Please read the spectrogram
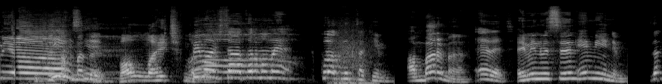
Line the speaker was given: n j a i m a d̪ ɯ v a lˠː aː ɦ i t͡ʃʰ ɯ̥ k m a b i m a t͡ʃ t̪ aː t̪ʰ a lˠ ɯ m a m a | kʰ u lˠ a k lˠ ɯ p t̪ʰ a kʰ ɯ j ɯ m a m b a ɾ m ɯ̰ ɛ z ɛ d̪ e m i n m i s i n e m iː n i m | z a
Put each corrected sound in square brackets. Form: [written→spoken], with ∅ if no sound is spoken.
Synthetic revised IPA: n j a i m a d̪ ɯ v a lˠː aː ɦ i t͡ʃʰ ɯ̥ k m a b i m a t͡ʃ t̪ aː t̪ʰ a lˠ ɯ m a m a | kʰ u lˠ a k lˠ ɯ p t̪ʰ a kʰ ɯ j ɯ m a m b a ɾ m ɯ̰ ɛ [z→v] ɛ [d̪→t̪] e m i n m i s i n e m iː n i m | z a

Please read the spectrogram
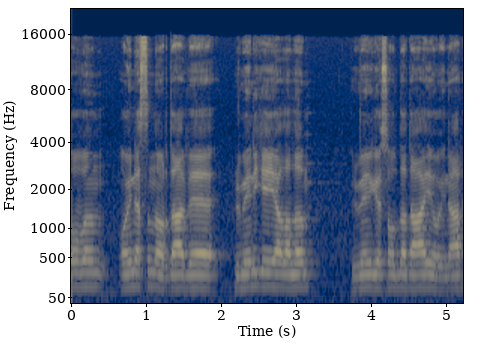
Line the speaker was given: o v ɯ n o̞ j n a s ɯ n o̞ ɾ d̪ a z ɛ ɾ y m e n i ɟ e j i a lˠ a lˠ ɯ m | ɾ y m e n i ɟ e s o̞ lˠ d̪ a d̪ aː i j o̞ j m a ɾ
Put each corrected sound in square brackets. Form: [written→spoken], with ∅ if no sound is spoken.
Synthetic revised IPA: o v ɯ n o̞ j n a s ɯ n o̞ ɾ d̪ a [z→v] ɛ ɾ y m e n i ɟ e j i a lˠ a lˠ ɯ m | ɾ y m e n i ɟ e s o̞ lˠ d̪ a d̪ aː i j o̞ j [m→n] a ɾ

